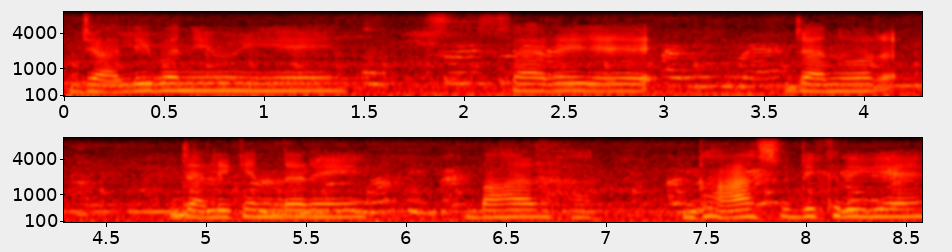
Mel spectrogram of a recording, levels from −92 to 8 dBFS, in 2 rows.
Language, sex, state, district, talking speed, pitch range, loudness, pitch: Hindi, female, Bihar, Araria, 105 wpm, 200-215 Hz, -33 LUFS, 205 Hz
